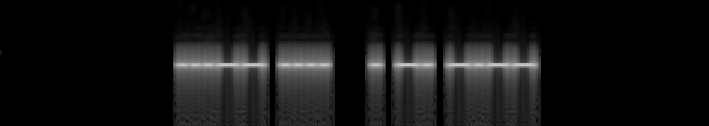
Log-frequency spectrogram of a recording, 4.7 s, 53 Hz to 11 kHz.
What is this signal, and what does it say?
Morse code, heard as a keyed tone, about 28 wpm, 700 Hz. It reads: 3H ENY
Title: Winter Field Day Exchanges Encore 28wpm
